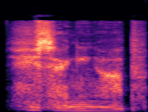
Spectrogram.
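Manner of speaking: 疲れ切った低い声で静かに; 力の抜けた、かなり低く柔らかい声; worn out low voice. A narrator's reading. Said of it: "His voice sounded worn out and exhausted".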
